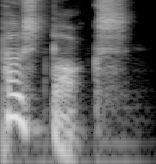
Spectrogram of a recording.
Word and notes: postbox: British English

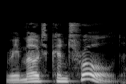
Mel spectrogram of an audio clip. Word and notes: remote-controlled: British English

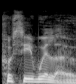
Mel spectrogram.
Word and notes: pussy willow: British English

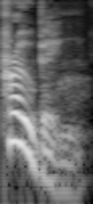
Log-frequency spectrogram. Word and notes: probing: British English

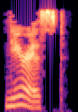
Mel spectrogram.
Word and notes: nearest: British English

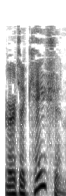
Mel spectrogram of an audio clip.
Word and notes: urtication: British English

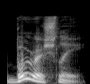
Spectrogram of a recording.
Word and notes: boorishly: British English

